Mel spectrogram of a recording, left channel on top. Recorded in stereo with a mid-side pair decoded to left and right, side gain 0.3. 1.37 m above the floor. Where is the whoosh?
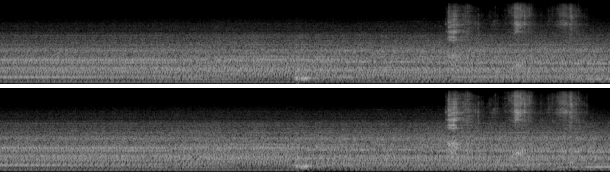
55° left, 6.5 m.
